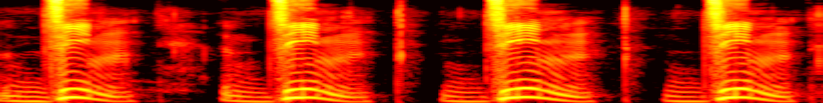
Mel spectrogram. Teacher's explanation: জিমটা উচ্চারণ করার ক্ষেত্রে জিহ্বার মাঝখান জিহ্বার মাঝখানটা বরাবর উপরে তালু রয়েছে সেই তালুর সঙ্গে লাগাবেন জিম এরকম শক্তি দিয়ে সাউন্ড করে উচ্চারণ করবেন জিম জিম জিম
